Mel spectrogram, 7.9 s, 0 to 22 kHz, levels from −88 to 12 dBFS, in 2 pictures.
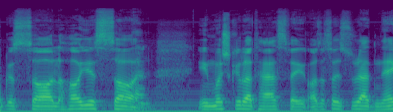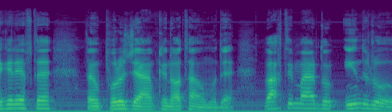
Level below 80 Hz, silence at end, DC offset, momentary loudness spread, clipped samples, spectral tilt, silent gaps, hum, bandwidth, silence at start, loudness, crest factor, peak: -48 dBFS; 0 s; 3%; 8 LU; under 0.1%; -4.5 dB/octave; none; none; 16 kHz; 0 s; -22 LUFS; 18 dB; -2 dBFS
